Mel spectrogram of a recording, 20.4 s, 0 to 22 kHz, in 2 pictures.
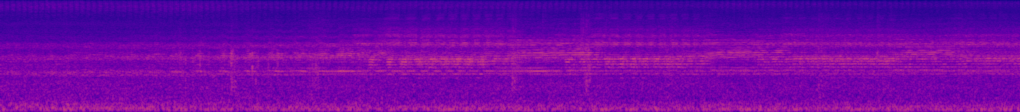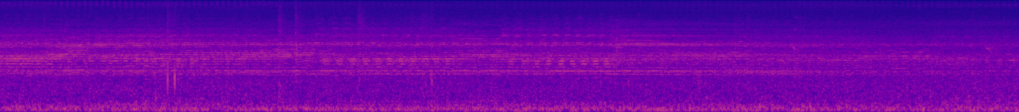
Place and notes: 桃米溪, 桃米里 Puli Township - Walking along beside the stream
Walking along beside the stream, Cicadas sound, Dogs barking, Brook
Zoom H2n MS+XY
